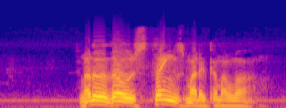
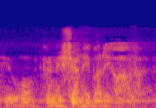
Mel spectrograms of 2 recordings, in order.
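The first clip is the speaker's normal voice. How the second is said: much softer, cold threat; quiet menace; 13 dB quieter than usual. Acted. Drawing a gun.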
